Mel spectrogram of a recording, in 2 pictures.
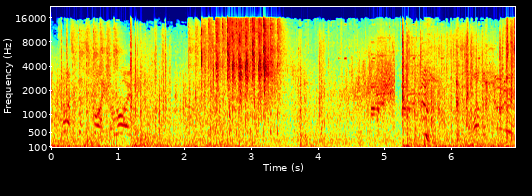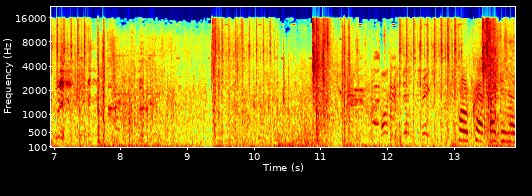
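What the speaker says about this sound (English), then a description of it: "Allied cluster strike arriving." Allied cluster strike explosions in the Call of Duty: Modern Warfare video game, a dense barrage of booming blasts and rattling gunfire pounding continuously at high volume, with brief bursts of clustered impacts throughout.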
